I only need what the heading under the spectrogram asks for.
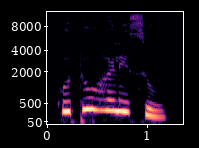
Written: ಕುತೂಹಳಿಸು

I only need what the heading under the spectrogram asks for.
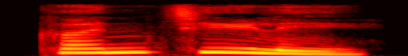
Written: ಗೊಂಚಲ್

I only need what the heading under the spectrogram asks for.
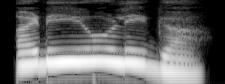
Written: ಅಡಿಯೂಳಿಗ

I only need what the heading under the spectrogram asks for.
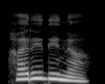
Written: ಹೆರತನ

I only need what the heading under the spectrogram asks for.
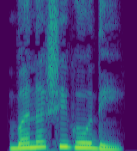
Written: ಬನಶಿಗೋದಿ

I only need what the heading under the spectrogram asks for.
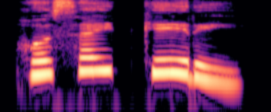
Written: ಹೊಸಇಕ್ಕೇರಿ

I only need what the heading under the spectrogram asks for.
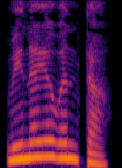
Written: ವಿನಯವಂತ

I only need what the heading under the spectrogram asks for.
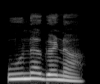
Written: ಊನಗಣ

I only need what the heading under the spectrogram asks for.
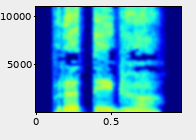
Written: ಪ್ರತೀಕ

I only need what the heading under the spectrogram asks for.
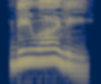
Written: ದವಳ

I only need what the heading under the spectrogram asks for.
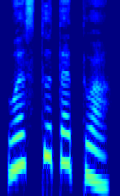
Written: ವಸ್ತುತತ್ವ

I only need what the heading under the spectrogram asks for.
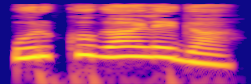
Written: ಉರ್ಕುಗಾಳೆಗ

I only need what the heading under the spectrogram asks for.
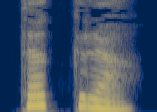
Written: ಧಕಾರ

